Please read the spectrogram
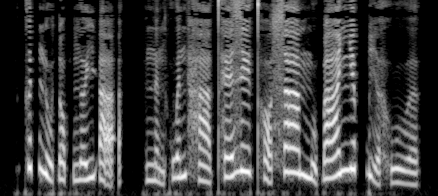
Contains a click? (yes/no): no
